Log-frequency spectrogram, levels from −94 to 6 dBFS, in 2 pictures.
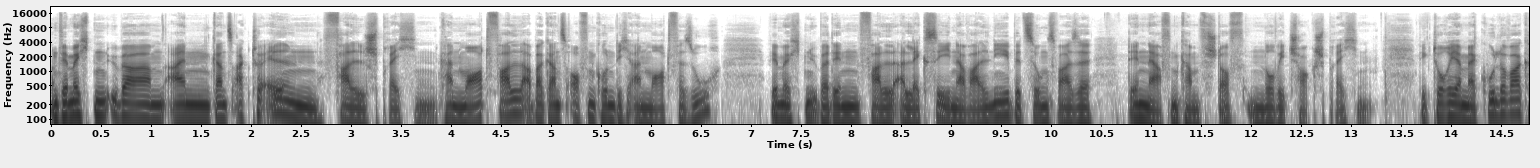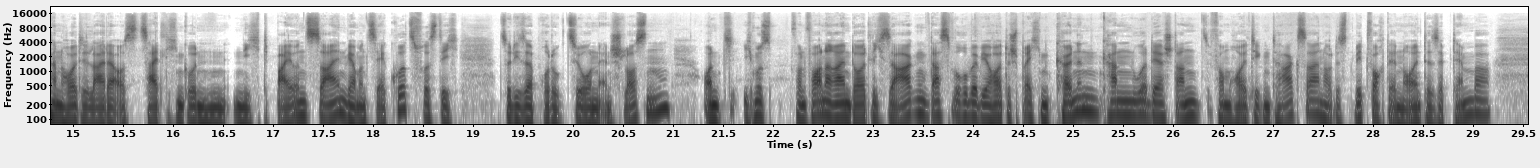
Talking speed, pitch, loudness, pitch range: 155 wpm, 100 Hz, -21 LUFS, 90-110 Hz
